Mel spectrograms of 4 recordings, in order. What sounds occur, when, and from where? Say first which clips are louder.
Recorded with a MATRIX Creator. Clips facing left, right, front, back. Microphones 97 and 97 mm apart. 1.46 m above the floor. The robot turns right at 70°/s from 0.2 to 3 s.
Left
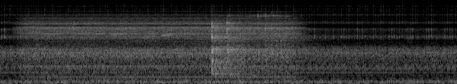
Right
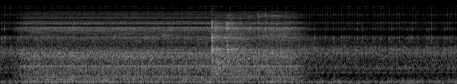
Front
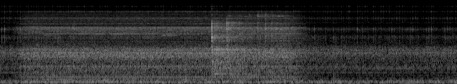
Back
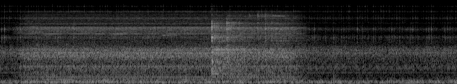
2.1 s a dropped coin: even, back 1 dB; 150° left, 1.6 m; by 2.9 s 150° right, 1.6 m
